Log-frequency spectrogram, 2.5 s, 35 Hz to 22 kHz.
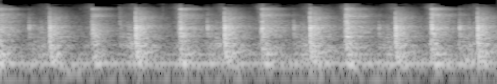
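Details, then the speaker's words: Craftsman 13.5/27 snow blower power steering mechanism pulled by hand: the ungreased side gives a sharp, rapid clatter of about four to five clacks a second, while the freshly lubricated side is nearly silent. "hear how loud that is now let's try this side hardly any noise so a little bit of lubricant goes a long way for these power steering mechanisms on these snow blowers"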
